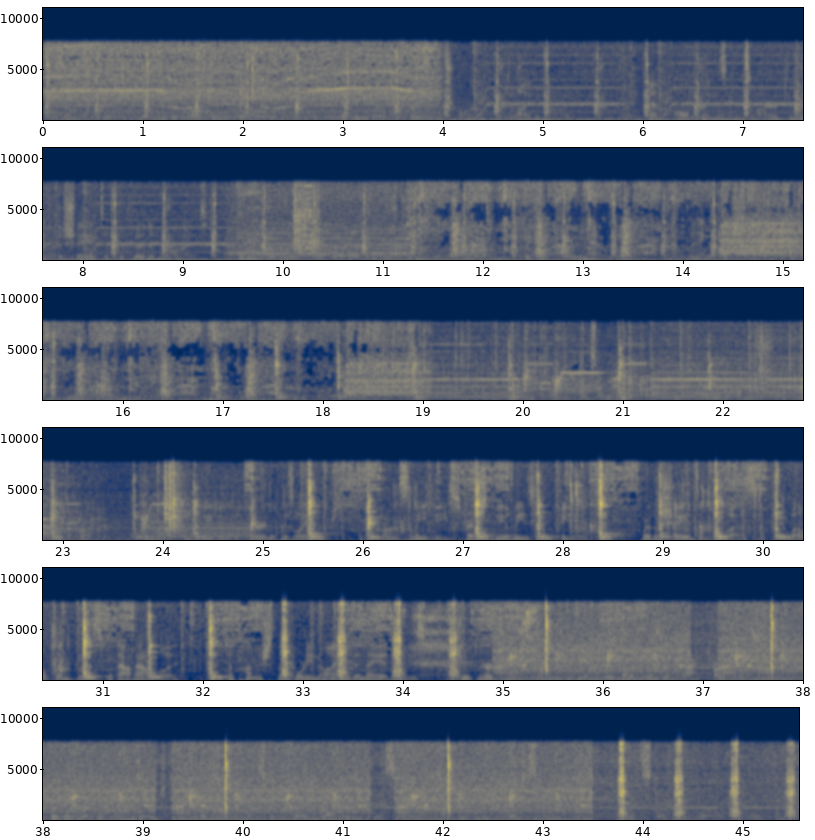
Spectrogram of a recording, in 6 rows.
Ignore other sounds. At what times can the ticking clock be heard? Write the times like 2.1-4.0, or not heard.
0.0-22.1, 22.9-45.5.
